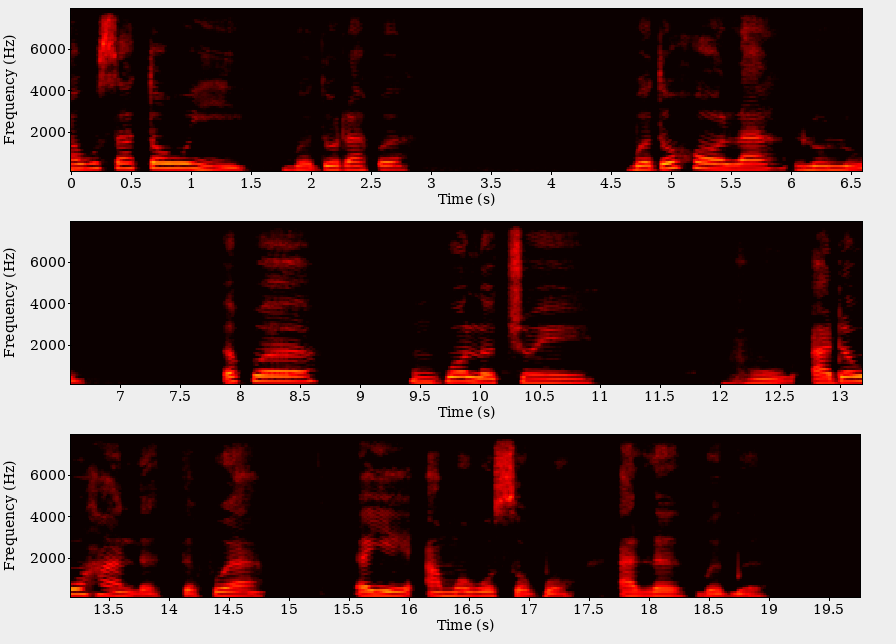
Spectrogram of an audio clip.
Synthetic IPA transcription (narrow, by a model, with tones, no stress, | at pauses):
a˨wu˦sa˦t̪ɔ˦wo˦ji˨ | ɡ͡bə˨d̪o˦ɖa˦ɸə˦ | ɡ͡bə˨d̪o˦xɔ˦la˦lo˨lo˨ | ə˦ɸə˦ | ŋ̩˦ɡ͡bɔ˦lə˨t͡ʃɔ˦ɛ˦ | vu˨a˨ɖə˦wo˦ɦã˦lə˨t̪ə˨ɸə˦a˦ | e˦je˦a˨mə˨wo˦sɔ˨ɡ͡bɔ˨ | a˨lə˦ɡ͡bə˨ɡ͡bə̰˨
